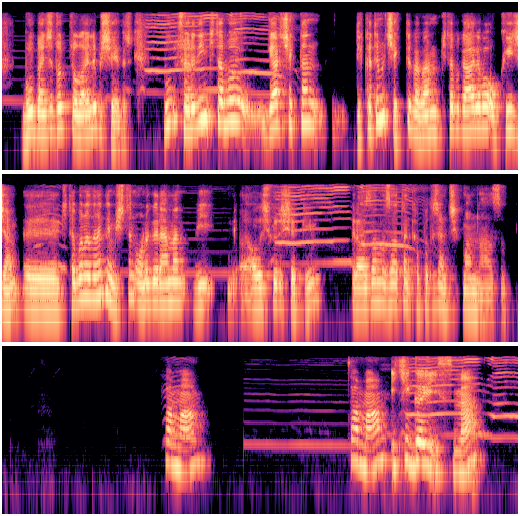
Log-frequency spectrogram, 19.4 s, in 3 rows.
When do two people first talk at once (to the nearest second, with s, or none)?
none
